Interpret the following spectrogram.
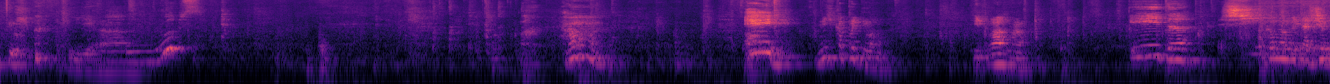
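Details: Golden Retriever puppies of a B litter at a breeding kennel in the Westerwald, Germany, give high whines and whimpers indoors, one rising whine early on, then scattered short squeaky bursts, with human voices talking throughout.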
